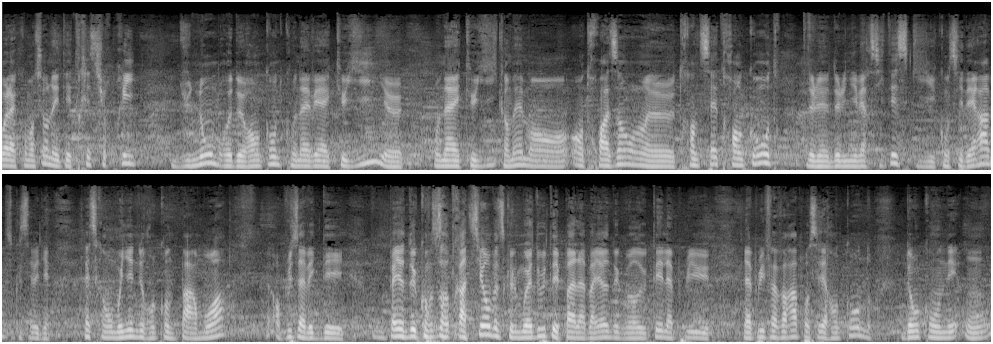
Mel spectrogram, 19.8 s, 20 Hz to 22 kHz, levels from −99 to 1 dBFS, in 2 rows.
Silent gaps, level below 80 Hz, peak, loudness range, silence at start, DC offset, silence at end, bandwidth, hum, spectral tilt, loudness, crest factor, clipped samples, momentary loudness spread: none; -40 dBFS; -4 dBFS; 4 LU; 0 s; under 0.1%; 0 s; 17 kHz; none; -5.5 dB/octave; -21 LUFS; 18 dB; under 0.1%; 9 LU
